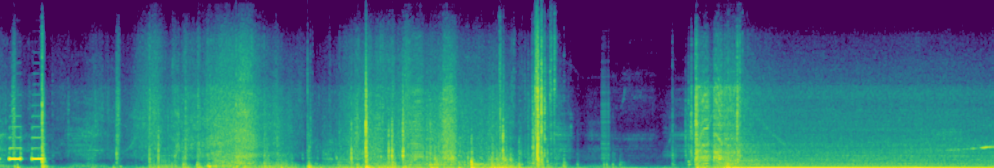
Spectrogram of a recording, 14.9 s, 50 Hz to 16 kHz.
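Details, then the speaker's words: Jeep Wrangler with hard-start issues and code P0320, after replacing the MAP sensor: starter cranks briefly, engine catches cleanly and settles into a steady, deep idle; normal start, though the MAP sensor later proved not to be the fix. "Started just like it was supposed to. All right, it fired off and started just like it's supposed to."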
